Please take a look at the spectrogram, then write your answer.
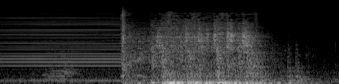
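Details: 1980 Oldsmobile Cutlass after sitting almost two years, battery possibly weak: starter churns the engine for about a second and a half, uneven turning, but it never catches; cranks but no start, cause unconfirmed.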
